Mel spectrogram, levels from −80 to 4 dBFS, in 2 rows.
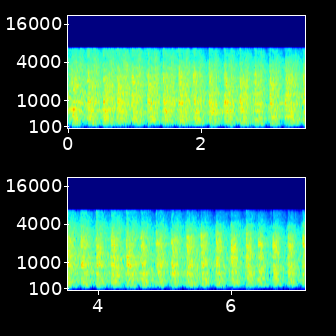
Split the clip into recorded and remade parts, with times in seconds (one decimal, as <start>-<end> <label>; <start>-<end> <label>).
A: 0.0-7.1 recorded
